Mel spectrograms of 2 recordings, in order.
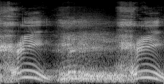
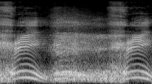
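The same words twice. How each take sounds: No difference in how they are said.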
